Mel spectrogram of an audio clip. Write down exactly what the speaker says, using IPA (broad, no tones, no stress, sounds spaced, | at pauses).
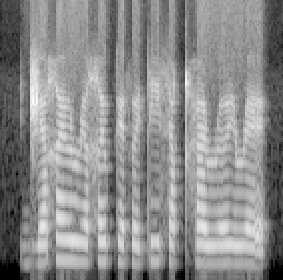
d͡ʒ ɛ χ ɛ ə̯ ɹ ɪ χ ɪ ʊ̯ k ɛ θ ə ɪ̯ t i s e qʰ ɪ ɹ ə ɪ̯ ɹ ɛ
